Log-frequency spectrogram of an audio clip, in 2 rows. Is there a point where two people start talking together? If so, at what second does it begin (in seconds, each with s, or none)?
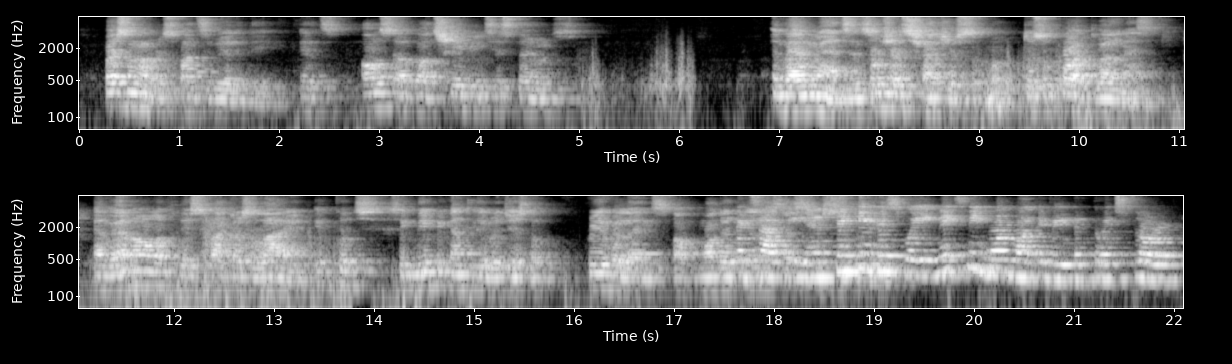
17.6 s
